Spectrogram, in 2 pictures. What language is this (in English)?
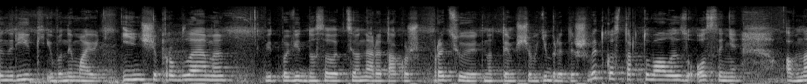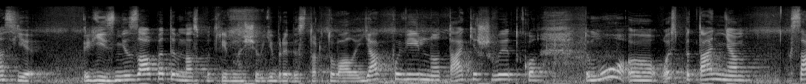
Ukrainian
